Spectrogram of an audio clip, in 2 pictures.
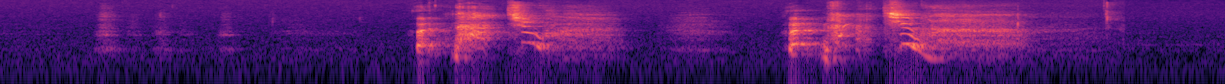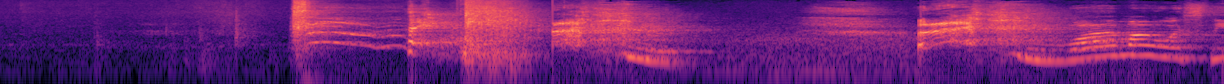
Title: A Sixth Sneezing Compilation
